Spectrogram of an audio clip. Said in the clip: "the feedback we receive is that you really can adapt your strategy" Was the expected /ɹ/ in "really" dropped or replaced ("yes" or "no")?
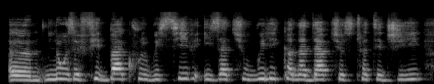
yes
